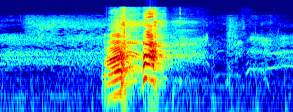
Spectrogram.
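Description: A young man laughs loudly, close by.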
